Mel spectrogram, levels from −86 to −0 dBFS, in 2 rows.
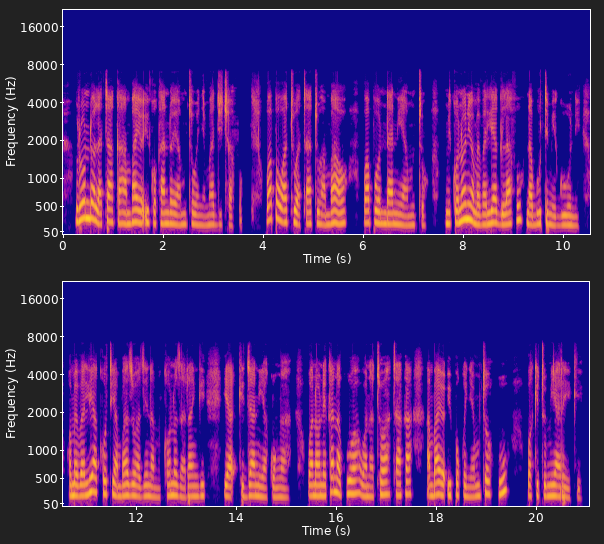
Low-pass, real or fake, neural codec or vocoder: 7.2 kHz; real; none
